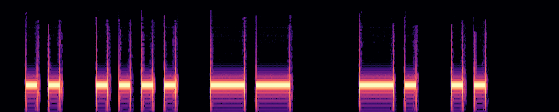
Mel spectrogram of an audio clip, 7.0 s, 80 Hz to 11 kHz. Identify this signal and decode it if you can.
Morse code, heard as a keyed tone, about 8 wpm, 800 Hz. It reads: IHMNI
